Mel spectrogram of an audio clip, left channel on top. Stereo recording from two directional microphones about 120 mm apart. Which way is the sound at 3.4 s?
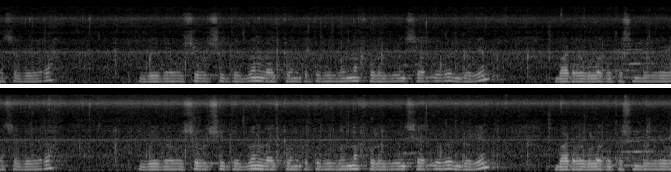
10° left (ahead or behind).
